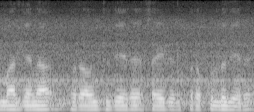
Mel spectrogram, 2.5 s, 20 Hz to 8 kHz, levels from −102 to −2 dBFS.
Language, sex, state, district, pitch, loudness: Tulu, male, Karnataka, Dakshina Kannada, 100 Hz, -18 LUFS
